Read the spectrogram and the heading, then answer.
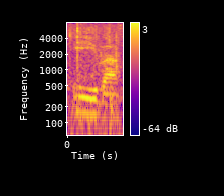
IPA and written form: ˈeɪvɔːr (Eivor)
